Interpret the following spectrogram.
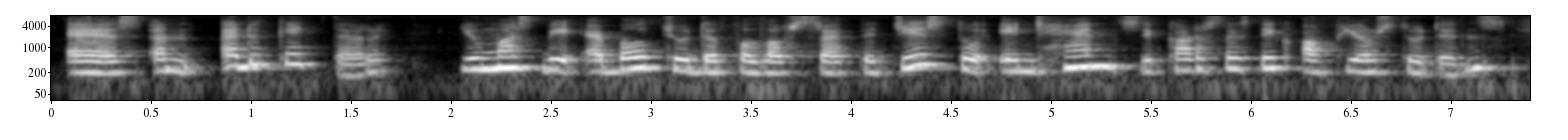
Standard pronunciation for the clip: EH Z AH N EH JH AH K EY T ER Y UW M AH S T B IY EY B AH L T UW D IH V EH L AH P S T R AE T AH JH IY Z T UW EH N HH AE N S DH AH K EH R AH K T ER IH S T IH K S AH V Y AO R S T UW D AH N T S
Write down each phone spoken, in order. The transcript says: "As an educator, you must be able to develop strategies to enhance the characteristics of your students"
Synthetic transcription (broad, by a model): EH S AH N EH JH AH K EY T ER Y UW M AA S T B IY EY B AH L T UW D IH F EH L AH F S T R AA T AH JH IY S T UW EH N HH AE N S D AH K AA R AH K T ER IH S T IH K AH F Y AO R S T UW D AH N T S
